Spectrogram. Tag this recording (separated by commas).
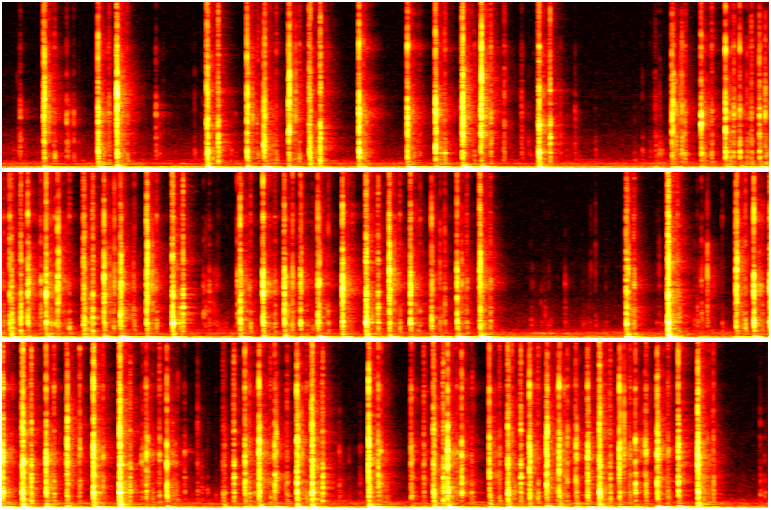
Domestic sounds, Computer keyboard, Typing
